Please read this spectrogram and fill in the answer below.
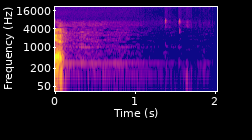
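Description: A man's voice ending a word, then near silence: room tone.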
